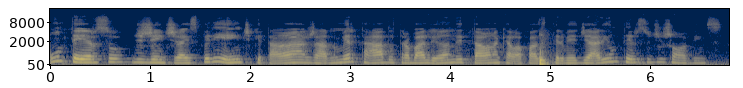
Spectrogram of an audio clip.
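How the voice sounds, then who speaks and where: At a moderate pace with hardly any pauses, a woman speaks at medium pitch with ordinary pitch variation in an ordinary speaking voice. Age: 60s. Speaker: journalist, podcast co-host. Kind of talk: casual chat.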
